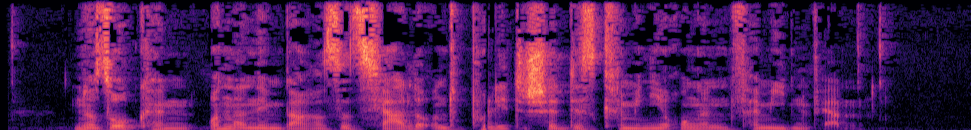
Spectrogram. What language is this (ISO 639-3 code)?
deu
